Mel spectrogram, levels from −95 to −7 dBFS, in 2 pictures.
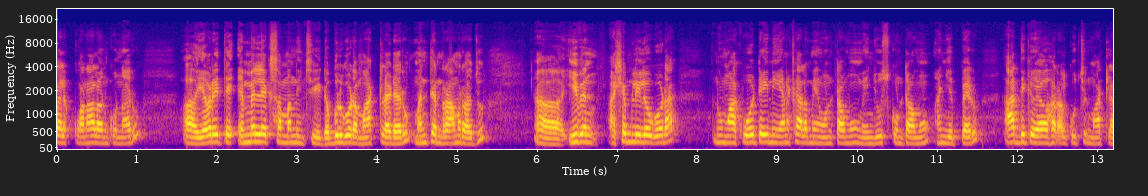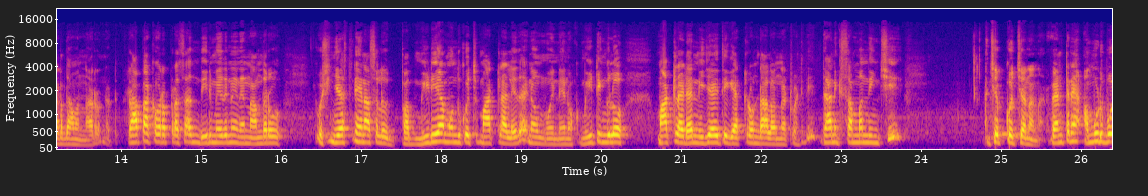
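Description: From 11.52 to 11.87 s the audio breaks into DAB burbling, short blips of noise and sudden level jumps in single sub-bands laid over the programme. Weak reception let bit errors, at a rate of roughly 0.15 percent, slip past error correction into the MP2 data, so corrupted samples put short noise blips into single sub-bands and corrupted scale factors threw sub-bands to the wrong level for up to a frame. 19 frames were damaged. A spectrogram would show blocky, frame-length bursts confined to narrow frequency bands, and the waveform would show sudden level jumps within that stretch.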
